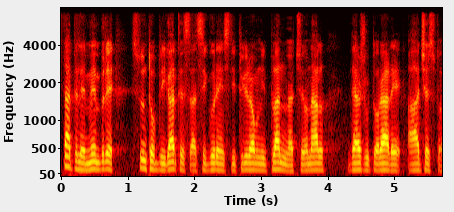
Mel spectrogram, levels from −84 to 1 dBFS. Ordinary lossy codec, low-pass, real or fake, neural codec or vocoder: none; 7.2 kHz; fake; codec, 16 kHz in and 24 kHz out, 0.8 kbps, FocalCodec, streaming, 65536 codes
